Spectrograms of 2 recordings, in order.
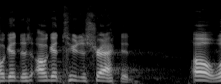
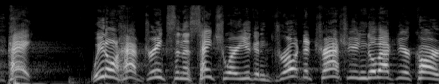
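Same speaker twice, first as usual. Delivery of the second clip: higher, faster scolding usher; mock a fussy church usher, fast; bossy usher; 8 semitones higher, 6 dB louder than usual. Usher scolding a newcomer over a drink, mock bossy. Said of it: "all of a sudden".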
